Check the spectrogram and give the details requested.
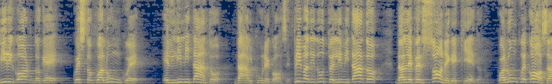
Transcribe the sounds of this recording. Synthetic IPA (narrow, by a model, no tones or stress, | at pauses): virikɔrd̪ok̟e | kːwest̪okwaluŋkwe | ɛlːimit̪aːt̪o | d̪aːlkuːnekɔːzepɾiːmad̪it̪ut̪ːoɛlːimit̪aːt̪o | d̪alːepersoːnek̟ekːjɛːd̪o̰nʊ | kwaluŋkwekɔːza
